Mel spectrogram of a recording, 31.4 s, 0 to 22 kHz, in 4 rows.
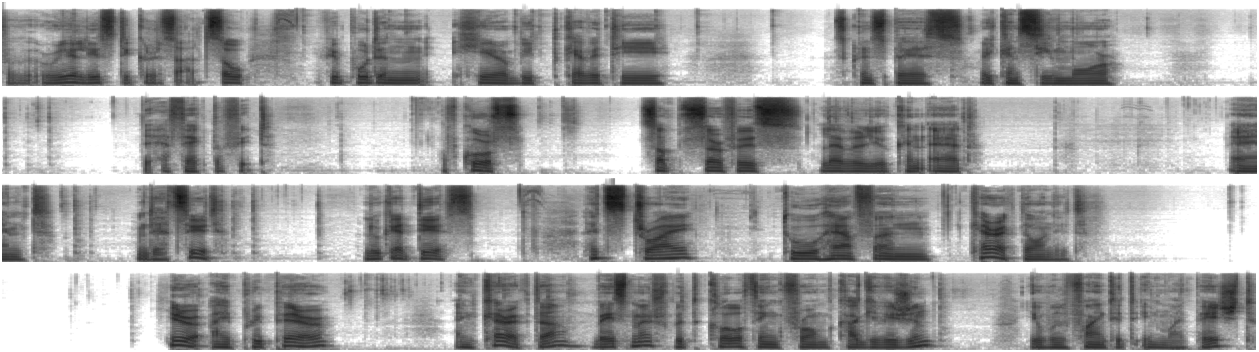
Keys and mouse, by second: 0.3-5.4 drag, 5.8-6.3 middle drag, 6.5 shift+drag, 7.7 shift+drag, 8.0-8.8 drag, 10.5-11.5 drag, 13.0 shift+click, 13.7-15.8 drag, 16.0 shift+click, 16.9 shift+click, 17.1 click, 23.9 shift+middle click, 24.2-24.5 drag, 25.1 s, 25.8 g, 26.8 shift+drag, 27.5 drag, 29.3-30.6 drag, 29.4-30.6 right drag, 30.7 g.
